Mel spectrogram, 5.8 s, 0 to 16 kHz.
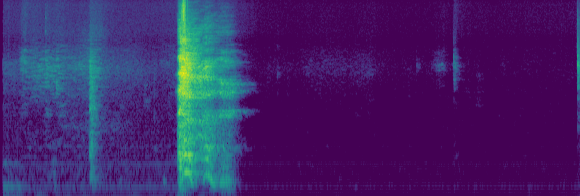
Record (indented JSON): {
  "cough_length": "5.8 s",
  "cough_amplitude": 32768,
  "cough_signal_mean_std_ratio": 0.17,
  "survey_phase": "beta (2021-08-13 to 2022-03-07)",
  "age": "45-64",
  "gender": "Female",
  "wearing_mask": "No",
  "symptom_none": true,
  "smoker_status": "Ex-smoker",
  "respiratory_condition_asthma": false,
  "respiratory_condition_other": false,
  "recruitment_source": "REACT",
  "submission_delay": "1 day",
  "covid_test_result": "Negative",
  "covid_test_method": "RT-qPCR"
}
